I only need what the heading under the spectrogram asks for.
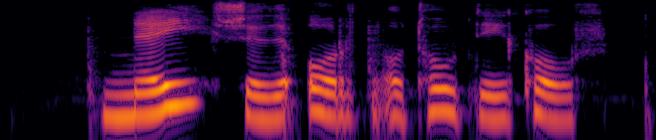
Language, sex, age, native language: Icelandic, female, 11, Icelandic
